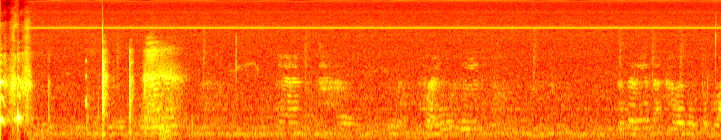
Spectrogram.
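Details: Hiccups: a few sharp, abrupt hiccups early on, then quiet room noise and soft background speech.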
